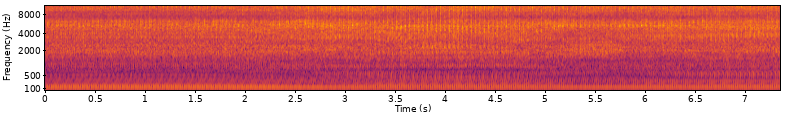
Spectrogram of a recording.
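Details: Honda CB350 Four project bike at first start-up after fuel added: lumpy, uneven idle with a steady low throb that keeps stumbling; two cylinders running well, the other two firing only now and then; misfire cause still to be investigated.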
